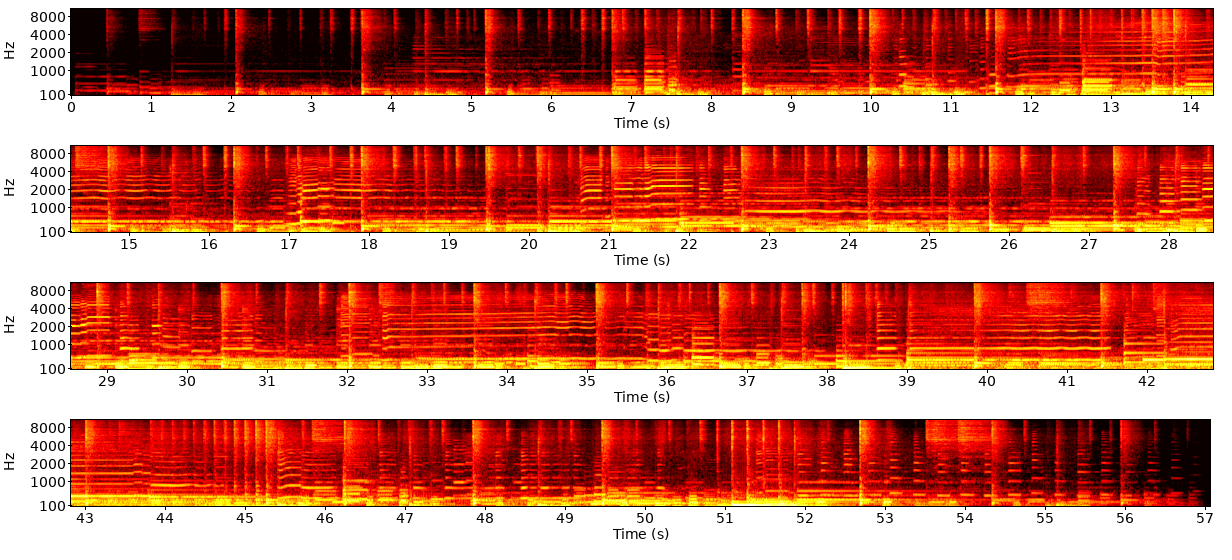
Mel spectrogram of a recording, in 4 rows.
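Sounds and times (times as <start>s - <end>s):
live cocktail jazz quintet playing at an event: 0.1s - 57.0s.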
